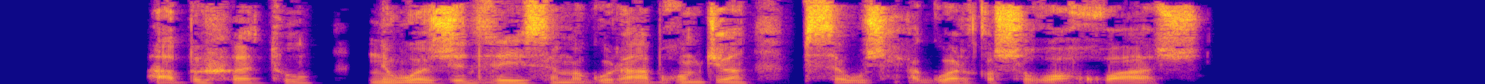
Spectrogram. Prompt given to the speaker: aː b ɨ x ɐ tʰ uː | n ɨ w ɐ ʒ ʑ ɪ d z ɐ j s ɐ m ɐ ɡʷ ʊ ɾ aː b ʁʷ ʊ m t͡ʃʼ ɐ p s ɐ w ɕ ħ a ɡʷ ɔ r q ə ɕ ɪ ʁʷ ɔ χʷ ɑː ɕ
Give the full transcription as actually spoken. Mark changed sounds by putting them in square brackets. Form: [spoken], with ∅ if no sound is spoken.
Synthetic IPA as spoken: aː b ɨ x ɐ tʰ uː | n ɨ w ɐ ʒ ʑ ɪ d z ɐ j s ɐ m ɐ ɡʷ ʊ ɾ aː b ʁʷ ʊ m t͡ʃʼ ɐ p s ɐ w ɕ ħ a ɡʷ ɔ r q ə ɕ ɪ ʁʷ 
